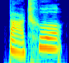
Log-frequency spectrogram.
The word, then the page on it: 打车: dǎ chē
